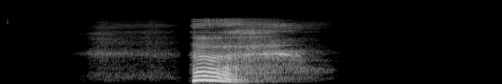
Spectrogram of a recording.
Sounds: Sigh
